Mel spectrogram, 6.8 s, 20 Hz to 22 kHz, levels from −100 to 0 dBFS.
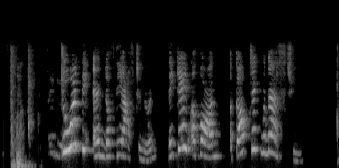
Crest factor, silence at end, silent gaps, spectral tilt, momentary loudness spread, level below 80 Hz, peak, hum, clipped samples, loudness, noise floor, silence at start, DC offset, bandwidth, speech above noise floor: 22 dB; 0 s; 0.88-0.93 s, 3.14-3.36 s, 4.50-4.59 s, 6.07-6.73 s; -4.5 dB/octave; 20 LU; -64 dBFS; -18 dBFS; none; under 0.1%; -38 LUFS; under -90 dBFS; 0.2 s; under 0.1%; 7.8 kHz; over 48 dB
